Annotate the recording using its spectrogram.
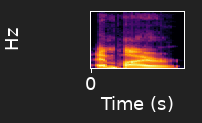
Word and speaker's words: Empyre: We got the announcement of Marvel's big summer spectacular event of the year of 2020, and it is going to be called Empire, spelled with a Y, because there was already a comic book called Empire, E-M-P-R-I-E,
